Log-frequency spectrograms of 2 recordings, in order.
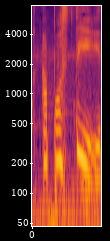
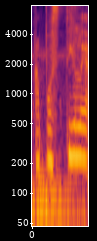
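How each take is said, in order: First: The word ends on the I, no L. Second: The word ends with an audible L sound. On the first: The speaker calls it right. "mengharuskan untuk aposti" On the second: The speaker calls it wrong. "ada yang pengucapannya apostile"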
